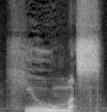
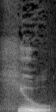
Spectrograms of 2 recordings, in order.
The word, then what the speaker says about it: humus: It's humus. Humus. Two sounds. Humus. Humus. So we say humus.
